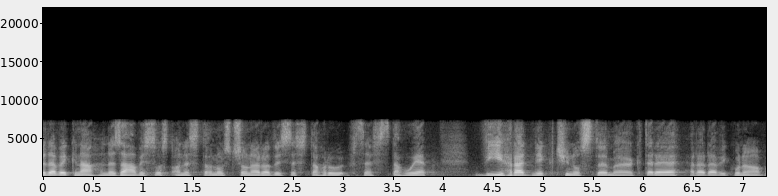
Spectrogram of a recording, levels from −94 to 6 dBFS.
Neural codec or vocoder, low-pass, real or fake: codec, 16 kHz, 0.5 kbps, X-Codec, WavLM features, trained on Multilingual LibriSpeech; 7.2 kHz; fake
